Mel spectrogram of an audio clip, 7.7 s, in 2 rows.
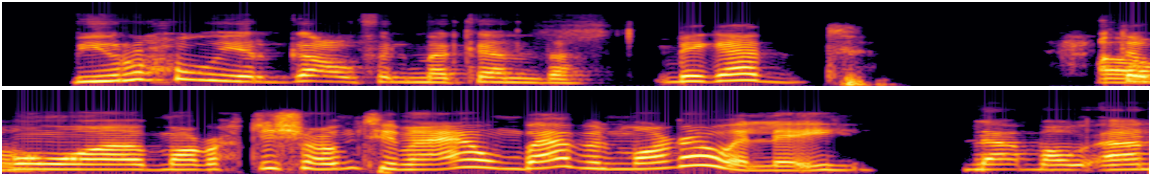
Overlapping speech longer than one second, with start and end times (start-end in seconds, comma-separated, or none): none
